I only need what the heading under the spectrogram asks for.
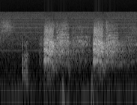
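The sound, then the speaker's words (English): A dog barks twice, loud, with a short yip just before the first bark and a brief pause between the two sharp barks. “Oh no, the dog realized it wasn't his birthday after all.”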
